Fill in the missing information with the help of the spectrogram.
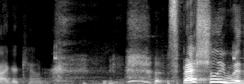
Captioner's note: laughter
